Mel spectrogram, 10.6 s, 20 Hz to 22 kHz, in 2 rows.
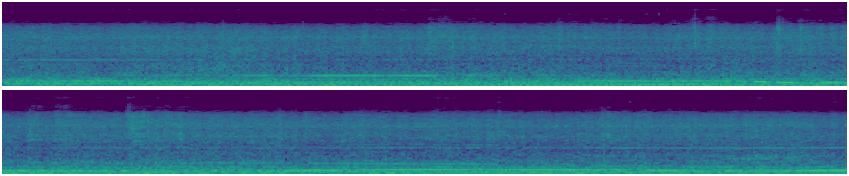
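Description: An Alexander Dennis Enviro 400 double-decker bus drives along, heard from inside the passenger saloon: a steady engine and drivetrain rumble with a whine on top. The whine steps down in pitch about halfway through, climbs slowly, and steps down again near the end, as the automatic gearbox changes gear.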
